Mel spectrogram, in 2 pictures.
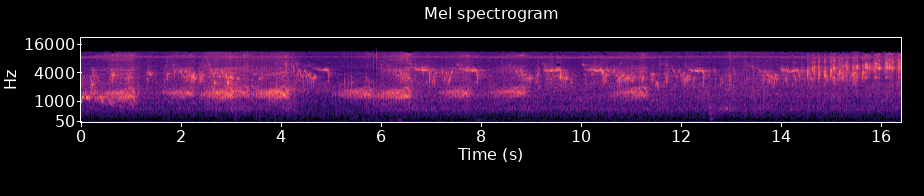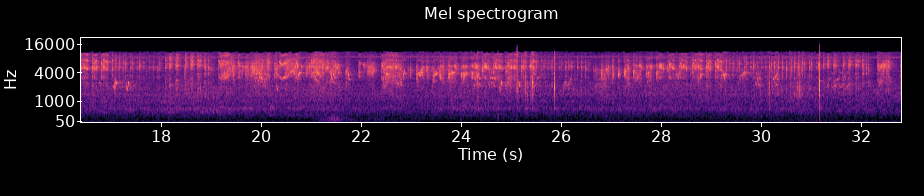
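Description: Birds calling: a run of short whistled notes about one a second for the first ten seconds or so, then continuous rapid high-pitched chirping from about halfway through.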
